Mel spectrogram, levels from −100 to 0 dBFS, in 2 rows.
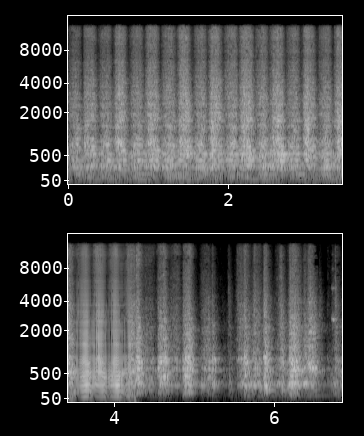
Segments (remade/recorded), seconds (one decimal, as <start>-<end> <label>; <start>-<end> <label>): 0.0-3.5 recorded; 3.5-4.2 remade; 4.2-6.9 recorded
